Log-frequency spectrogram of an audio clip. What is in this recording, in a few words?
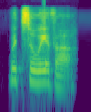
"whichsoever", Indian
